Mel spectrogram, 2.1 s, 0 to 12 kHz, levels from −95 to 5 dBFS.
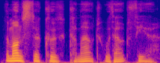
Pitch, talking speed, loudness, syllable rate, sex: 105 Hz, 195 wpm, -22 LUFS, 4.6 syllables/s, male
